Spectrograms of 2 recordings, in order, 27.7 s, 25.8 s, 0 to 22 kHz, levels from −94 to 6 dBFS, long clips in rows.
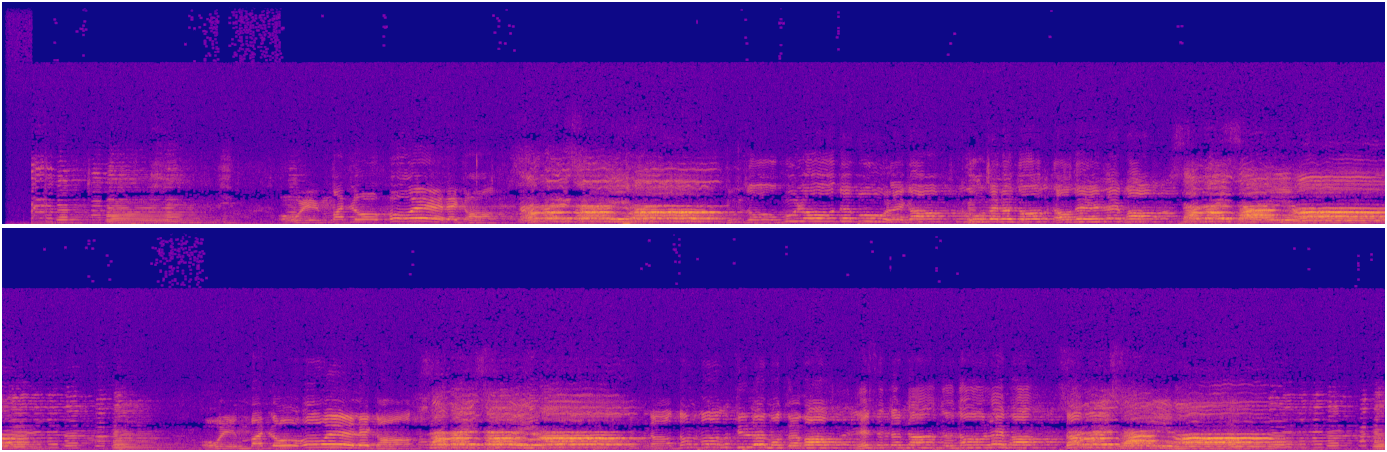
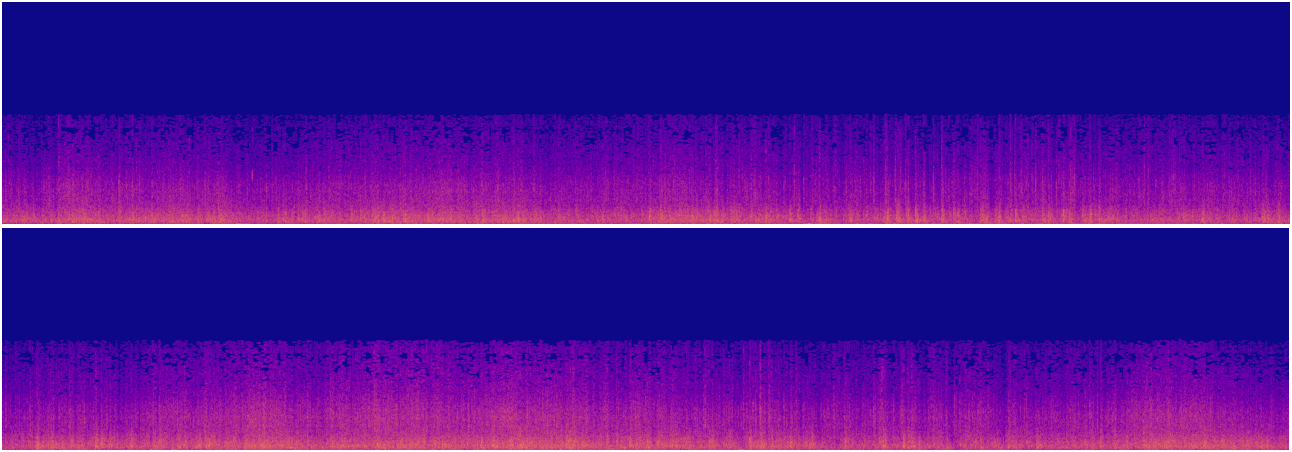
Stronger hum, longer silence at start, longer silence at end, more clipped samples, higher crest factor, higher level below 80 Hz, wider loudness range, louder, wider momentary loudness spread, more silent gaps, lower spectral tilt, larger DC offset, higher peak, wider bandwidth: neither; first, 0.3 s vs 0 s; about the same, 0 s vs 0 s; neither; about the same, 18 dB vs 18 dB; second, -58 dBFS vs -52 dBFS; first, 8 LU vs 4 LU; first, -24 LUFS vs -36 LUFS; first, 16 LU vs 6 LU; neither; about the same, -3.5 dB/octave vs -4.5 dB/octave; neither; first, -8 dBFS vs -18 dBFS; first, over 20 kHz vs 11.5 kHz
